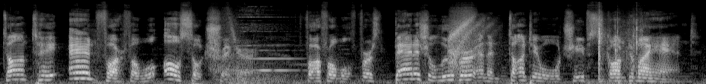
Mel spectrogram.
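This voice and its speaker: A man's voice: a little high, very animated, normal speed, bright, forceful tone, soft background music. A man playing a fierce, righteous card duelist in a fan roleplay, with theatrical, grandiose declarations. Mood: calculating, assured. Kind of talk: fan roleplay anime-style duel acting.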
